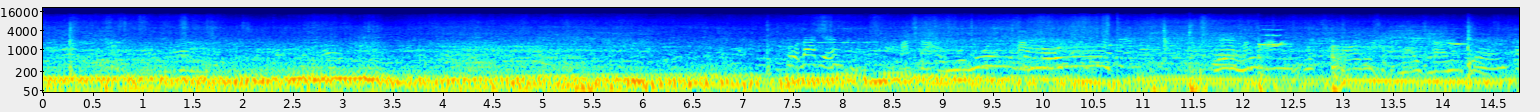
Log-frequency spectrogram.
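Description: Busy market ambience: people talking, the voices coming through more clearly from about halfway through, over a steady low rumble.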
